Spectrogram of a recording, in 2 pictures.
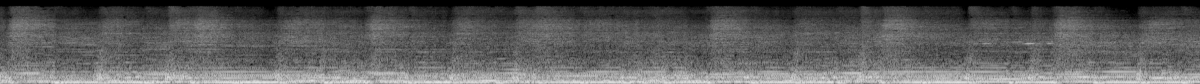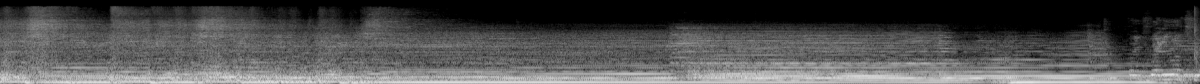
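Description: A live rock band plays loud, with drums, bass guitar and electric guitars. About two-thirds of the way through the drums stop and the bass and guitars hold long ringing chords as the song closes.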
